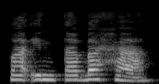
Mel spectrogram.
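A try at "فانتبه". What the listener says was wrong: Hamzah wasal nggak dibaca dia Om.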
